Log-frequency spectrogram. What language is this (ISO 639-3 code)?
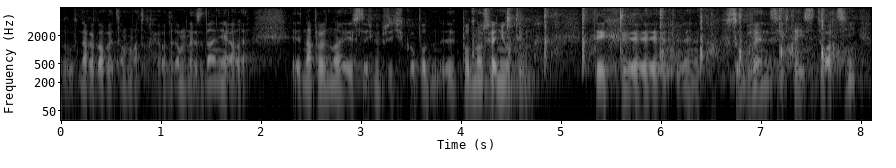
pol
